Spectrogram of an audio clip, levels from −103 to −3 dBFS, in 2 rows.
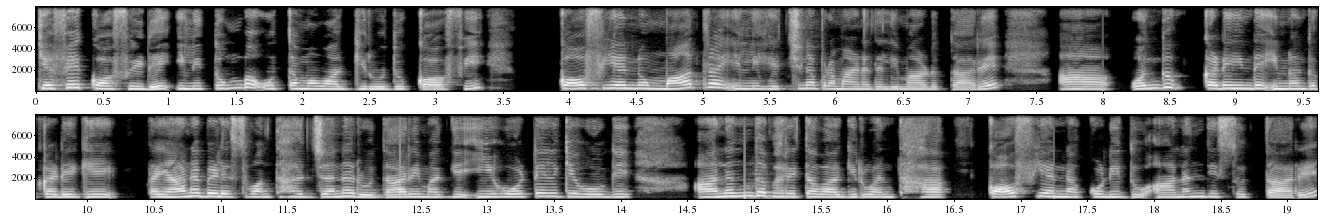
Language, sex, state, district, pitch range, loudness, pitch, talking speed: Kannada, female, Karnataka, Dakshina Kannada, 230-275 Hz, -17 LUFS, 250 Hz, 105 wpm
